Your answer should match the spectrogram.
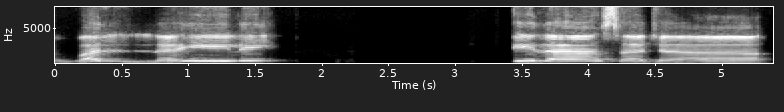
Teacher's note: واللیل اذا سجا، حمزہ کی جزیر ہے، زال زبر دا، زال کو ایک الف کی مقدار کھینچ کے پڑھنا ہے۔ اذا سجا، سین کو سیٹی سے، جیم کے اوپر کھڑی زبر ہے، جیم کو ایک الف کی مقدار کھینچ کے پڑھیں گے۔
